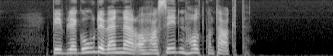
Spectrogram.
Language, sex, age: Norwegian, female, 42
